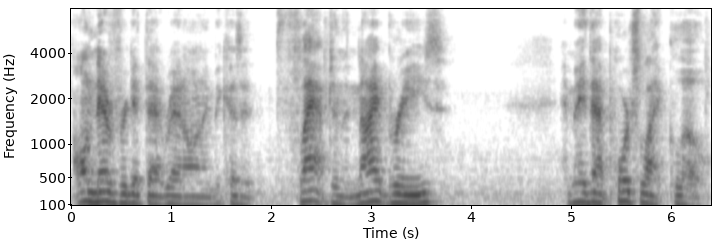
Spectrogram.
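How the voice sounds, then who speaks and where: A man performing a dramatic stage monologue as a wistful man recalling young love, telling it reflectively in short, measured phrases. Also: medium pitch, bright, forceful tone. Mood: wistful, hushed. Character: wistful man haunted by a childhood night of love.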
